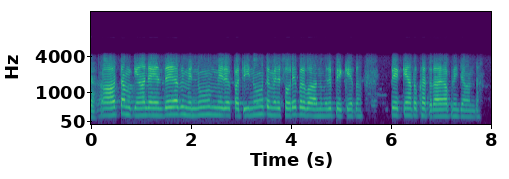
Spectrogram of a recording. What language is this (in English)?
Punjabi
